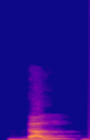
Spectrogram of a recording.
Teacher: ডাল বলার সময় আমাদের জিহ্বা উপরের দাঁতের মাড়ির সাথে স্পর্শ করবে এবং স্বয়ংসম্পূর্ণভাবে উচ্চারণ হবে ডাল।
